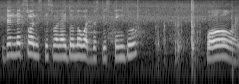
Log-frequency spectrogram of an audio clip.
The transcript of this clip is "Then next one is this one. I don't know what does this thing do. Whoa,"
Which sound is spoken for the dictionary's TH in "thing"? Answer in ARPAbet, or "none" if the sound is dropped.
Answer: T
